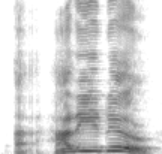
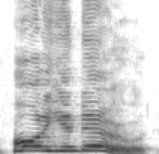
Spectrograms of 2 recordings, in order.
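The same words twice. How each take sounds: First: High, timid little man's hello; meek greeting. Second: High, loud jealous husband's hello; pointed greeting. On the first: Little man meeting the jealous husband, meek. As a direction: greet him in a small raised voice. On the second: Jealous husband greeting the supposed island man, pointed. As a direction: throw the greeting back hard and high. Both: Acted.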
